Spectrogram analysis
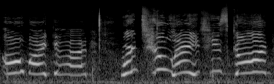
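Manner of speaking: high, distraught calling; panicked despair. Acted. Woman who thinks her date has gone, panicked. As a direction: cry out as if all is lost, pitch climbing. Arrived too late, Dave missing.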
